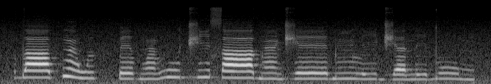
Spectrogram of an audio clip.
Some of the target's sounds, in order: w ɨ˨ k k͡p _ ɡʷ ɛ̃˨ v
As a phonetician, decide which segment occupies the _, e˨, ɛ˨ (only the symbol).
e˨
